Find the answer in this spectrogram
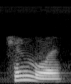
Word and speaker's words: Chinmoy: Chinmoy, yeah, like Chin with a moy at the end, yeah.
